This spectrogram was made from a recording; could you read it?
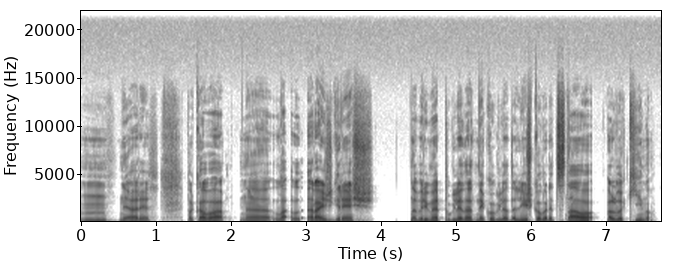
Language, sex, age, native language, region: Slovenian, male, 18-29, Slovenian, Drava region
